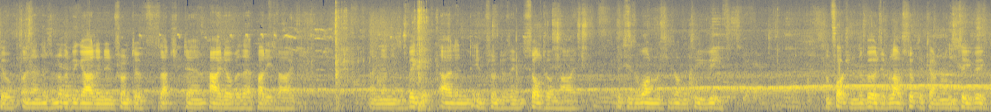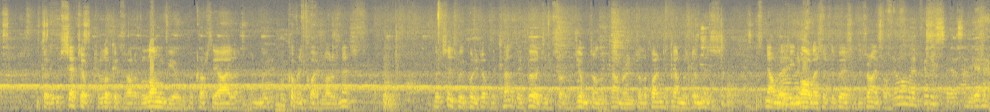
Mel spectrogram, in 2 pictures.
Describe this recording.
A former industrial site converted into a bird sanctuary, Saltholme is surrounded by the landscape that inspired Ridley Scott's opening sequence of Blade Runner - active and disused chemical plants, ship breakers, and a nuclear power plant.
